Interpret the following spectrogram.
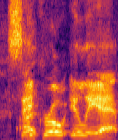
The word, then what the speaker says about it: sacroiliac: We want to talk a little bit about, and I'm never going to get it right, the correct pronunciation for this word is? Do it. Sacroiliac.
